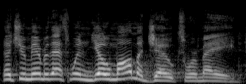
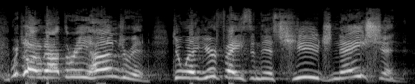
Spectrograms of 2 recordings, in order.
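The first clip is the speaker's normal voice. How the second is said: loud, raised-pitch sermon storytelling; full-force preaching; 8 semitones higher, 10 dB louder than usual. Acted. Preacher recalling Gideon's army, full-force preaching. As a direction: preach it out to rouse the room.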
